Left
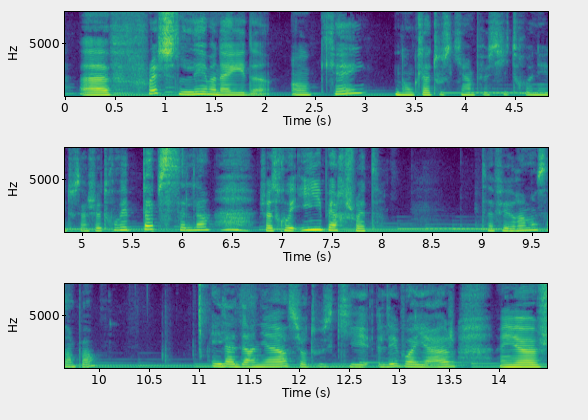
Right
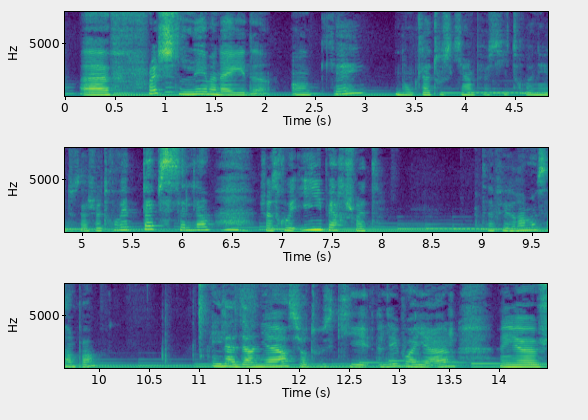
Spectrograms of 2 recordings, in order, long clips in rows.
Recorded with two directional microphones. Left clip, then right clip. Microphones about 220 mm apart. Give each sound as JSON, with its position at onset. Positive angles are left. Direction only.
{"t": 0.2, "sound": "speech", "side_deg": 40}
{"t": 9.0, "sound": "speech", "side_deg": 45}
{"t": 11.1, "sound": "speech", "side_deg": 40}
